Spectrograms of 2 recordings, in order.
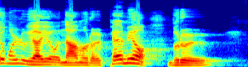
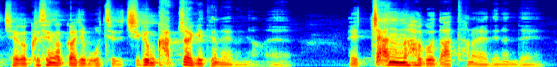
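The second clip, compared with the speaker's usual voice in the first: normal talking voice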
